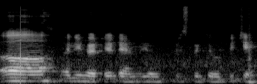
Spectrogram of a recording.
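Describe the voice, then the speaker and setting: Fairly high-pitched male speech at a moderate pace, over noticeable background noise. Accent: Pakistani. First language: Urdu. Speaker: interviewer, show host. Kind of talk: interview. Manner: hesitant, filler-heavy.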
